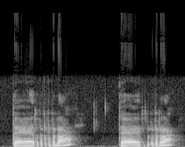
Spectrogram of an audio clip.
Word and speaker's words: terra: The E is open in some words, such as terra.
